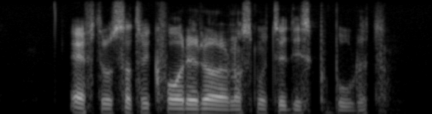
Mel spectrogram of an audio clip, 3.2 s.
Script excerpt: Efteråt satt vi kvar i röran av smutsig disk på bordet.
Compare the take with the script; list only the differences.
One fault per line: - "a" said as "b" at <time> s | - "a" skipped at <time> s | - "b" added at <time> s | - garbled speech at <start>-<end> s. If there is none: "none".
none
